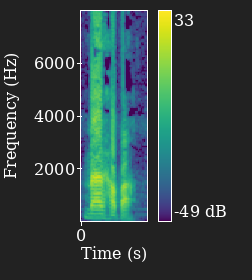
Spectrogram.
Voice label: hello, turkish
